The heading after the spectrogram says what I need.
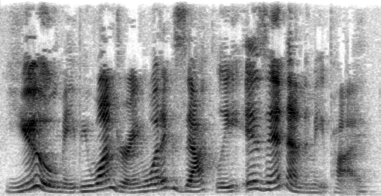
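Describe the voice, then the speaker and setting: Pausing often to question her young listeners, a woman teacher and host reads a storybook aloud with expression. She speaks at a medium pitch.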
